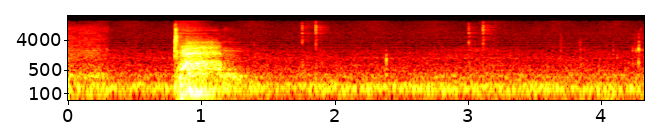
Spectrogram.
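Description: Near silence with a few faint mouse clicks, and one short soft rustle about a second in.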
